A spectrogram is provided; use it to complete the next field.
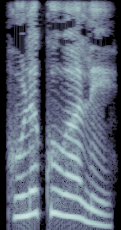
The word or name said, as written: ಹುಲ್ಲುಗಾವಲು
